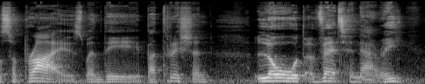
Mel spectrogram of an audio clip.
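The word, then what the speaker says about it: Vetinari: I mean, no offense, of course, but we were a little surprised when the patrician, Lord, veterinary, said Vimes helpfully, putting a slight stress on the first syllable and hearing the growl on Q.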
